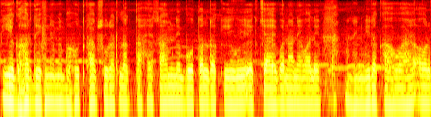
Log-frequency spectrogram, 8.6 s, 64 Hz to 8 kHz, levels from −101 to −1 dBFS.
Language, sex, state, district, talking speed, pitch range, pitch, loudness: Maithili, male, Bihar, Samastipur, 140 wpm, 110-115 Hz, 110 Hz, -17 LUFS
